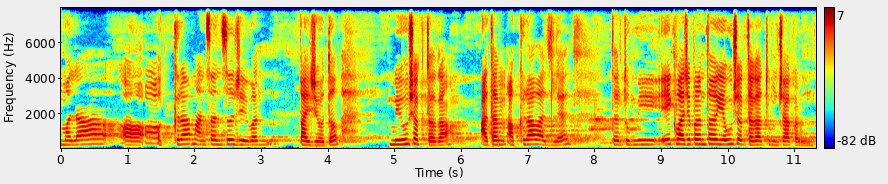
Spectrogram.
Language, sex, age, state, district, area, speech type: Marathi, female, 18-30, Maharashtra, Mumbai Suburban, urban, spontaneous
